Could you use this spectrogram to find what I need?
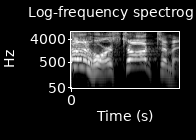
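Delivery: high, loud gleeful shout; excited shout. Real, not acted. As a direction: exclaim with delight. Excited reaction to the horse bit.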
